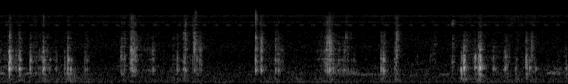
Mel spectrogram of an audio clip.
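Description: Irregular clicks and knocks as the front cover panel of a Bajaj RE three-wheeler is fitted back in place by hand, thickest in the first second and again near the end.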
